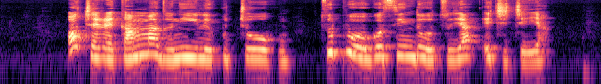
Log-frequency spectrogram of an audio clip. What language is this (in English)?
Igbo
